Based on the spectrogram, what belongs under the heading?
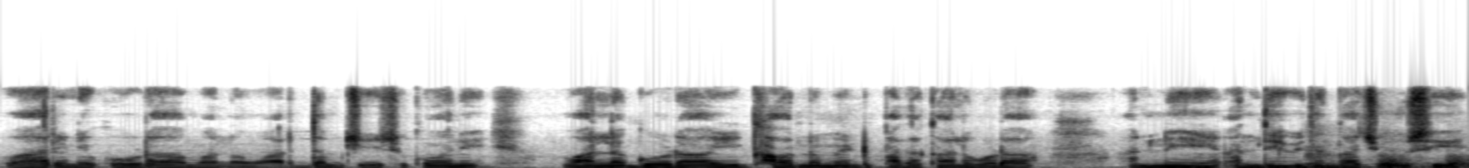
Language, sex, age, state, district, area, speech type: Telugu, male, 18-30, Telangana, Mancherial, rural, spontaneous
